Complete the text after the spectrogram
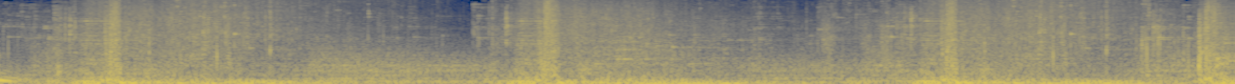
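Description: Crystals shatter and break apart.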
